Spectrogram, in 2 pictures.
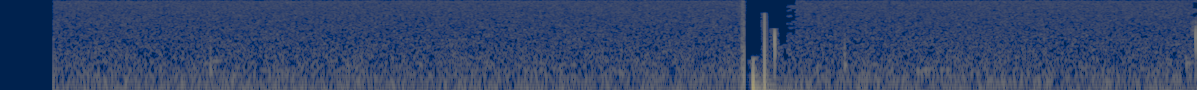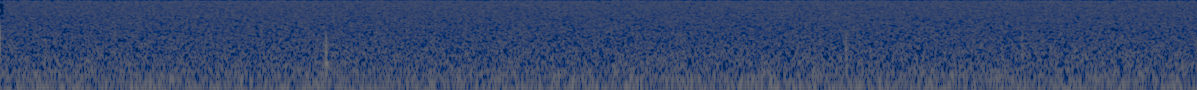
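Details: Near silence in a small indoor room, a low faint hum throughout and one sharp click just before four seconds; no animal voice stands out.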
